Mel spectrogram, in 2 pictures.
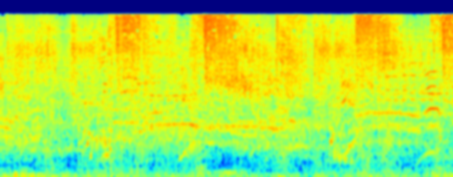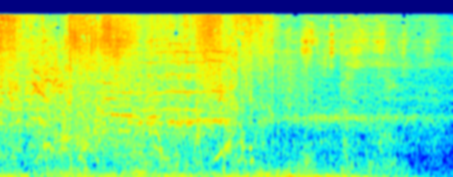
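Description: A monstrous creature shrieks and snarls loudly.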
